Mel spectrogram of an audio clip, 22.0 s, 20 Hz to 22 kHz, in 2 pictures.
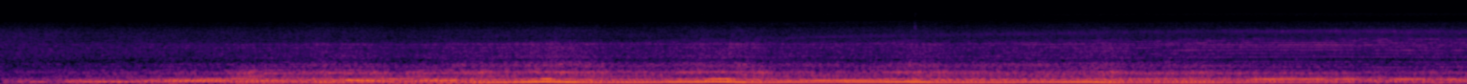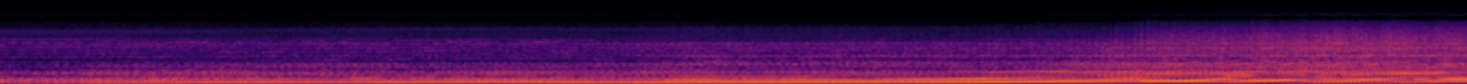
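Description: An LT4 V8 fitted with a Whipple 2.9 supercharger revs hard on a dyno at roughly 900 horsepower on pump fuel, a loud, sustained engine roar that holds steady for the whole stretch, with no talk over it.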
